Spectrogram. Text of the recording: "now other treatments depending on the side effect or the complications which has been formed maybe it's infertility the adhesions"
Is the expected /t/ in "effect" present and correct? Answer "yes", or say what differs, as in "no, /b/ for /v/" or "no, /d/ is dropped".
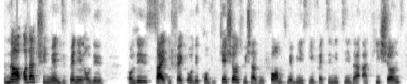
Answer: yes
